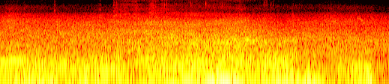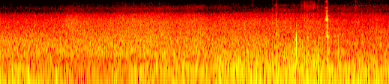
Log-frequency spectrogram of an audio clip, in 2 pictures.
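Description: Wind buffeting the camera microphone, a low uneven rumble with hiss that is loudest about three seconds in and cuts off suddenly about five seconds in. A quieter, steady outdoor hiss follows, with a few light clicks near the end.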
